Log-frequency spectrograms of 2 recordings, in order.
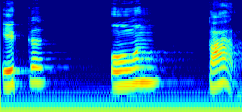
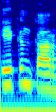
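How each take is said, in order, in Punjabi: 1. ਇਹ 'ik' ਅਤੇ 'oankar' ਨਾਲ ਉਚਾਰਿਆ ਜਾਂਦਾ ਹੈ। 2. ਇਹ 'ek' ਅਤੇ 'ankar' ਨਾਲ ਉਚਾਰਿਆ ਜਾਂਦਾ ਹੈ। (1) "ਇੱਥੇ ਅਸੀਂ ਓਂਕਾਰ ਪੜ੍ਹਨਾ" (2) "ਏਕ ਅੰਕਾਰ ਨਹੀਂ ਪੜ੍ਹਨਾ"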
